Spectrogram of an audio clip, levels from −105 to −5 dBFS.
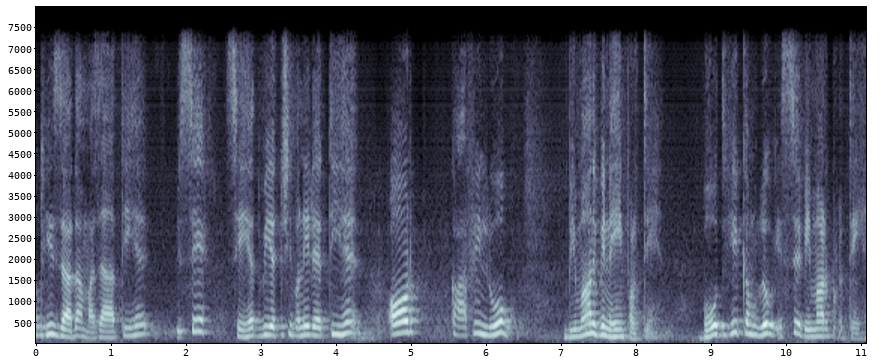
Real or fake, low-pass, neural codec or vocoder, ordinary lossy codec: fake; 7.2 kHz; codec, 16 kHz, 1 kbps, X-Codec, HuBERT features, trained on LibriSpeech; none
